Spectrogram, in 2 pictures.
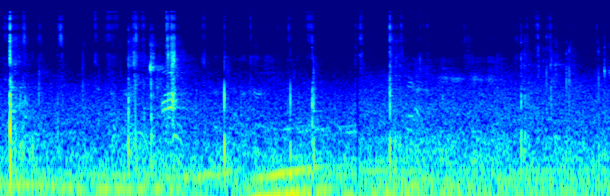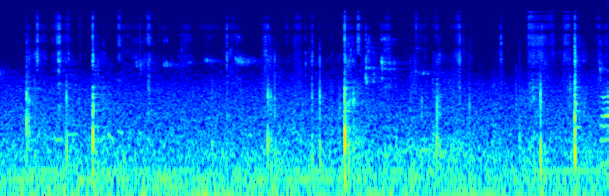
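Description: Tennis balls pop off racquets.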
